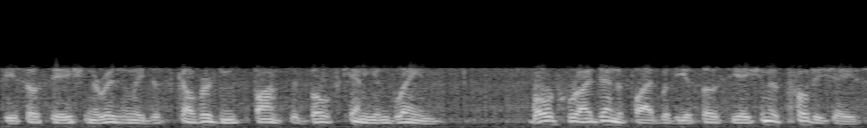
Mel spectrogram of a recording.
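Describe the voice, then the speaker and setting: A man's voice: low-pitched, steady tone, quick pace, close to an everyday voice. An actor playing an anxious, officious public relations man in earnest 1950s radio drama style. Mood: defensive, worried. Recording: scratchy, noisy, narrow-band 1950s radio recording.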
